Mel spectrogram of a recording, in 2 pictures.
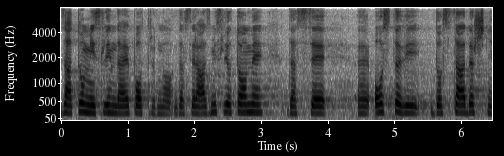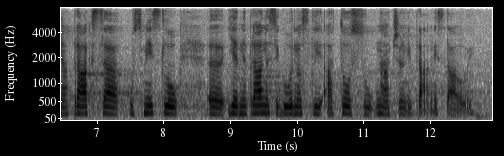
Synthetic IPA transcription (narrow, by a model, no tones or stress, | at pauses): zat̪o̞ːmislimd̪aje̞po̞t̪ɾe̞bno̞d̪ase̞ɾazmiːslio̞t̪o̞me̞ | d̪ase̞ | ʔo̞st̪aʋid̪o̞sad̪aʃɲapɾaksausmiːslˠu | jed̪ne̞pɾaːʋne̞siɡuːɾno̞st̪iʔat̪o̞ːsunaːt͡ʃelnḭpɾa̰ːʋnḭst̪a̰ʋo̰ʋḭ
